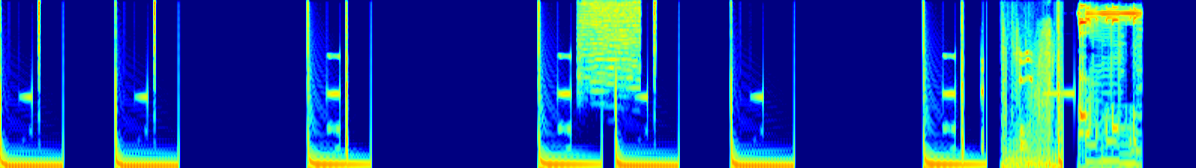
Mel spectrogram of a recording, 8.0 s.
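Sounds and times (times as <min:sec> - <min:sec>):
percussive bass: 0:00.0 - 0:01.2, 0:02.1 - 0:02.5, 0:03.6 - 0:05.3, 0:06.2 - 0:07.2.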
